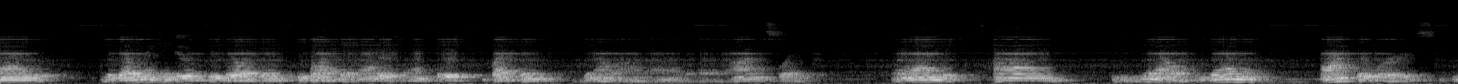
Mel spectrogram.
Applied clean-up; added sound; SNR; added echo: neural separator model SepFormer DNS4.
